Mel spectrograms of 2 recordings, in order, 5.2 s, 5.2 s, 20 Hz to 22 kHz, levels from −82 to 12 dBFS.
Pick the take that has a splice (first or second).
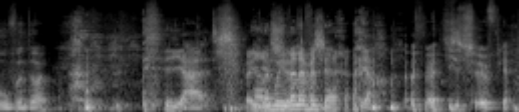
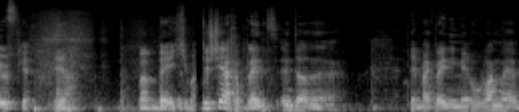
second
